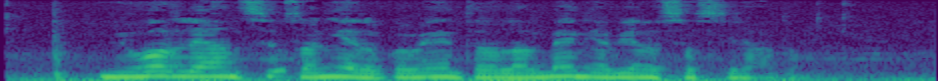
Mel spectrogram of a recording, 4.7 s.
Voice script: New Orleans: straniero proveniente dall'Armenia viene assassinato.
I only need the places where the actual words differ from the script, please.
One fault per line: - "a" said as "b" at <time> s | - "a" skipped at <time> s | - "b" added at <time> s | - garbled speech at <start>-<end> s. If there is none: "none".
none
